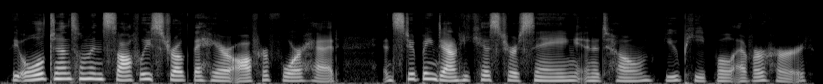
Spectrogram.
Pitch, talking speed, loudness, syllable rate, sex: 185 Hz, 175 wpm, -20 LUFS, 4.6 syllables/s, female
